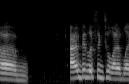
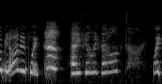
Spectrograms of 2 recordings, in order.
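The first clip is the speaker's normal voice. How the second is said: high, tearful voice with crying breaking through. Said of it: "I'm gonna start crying again".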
